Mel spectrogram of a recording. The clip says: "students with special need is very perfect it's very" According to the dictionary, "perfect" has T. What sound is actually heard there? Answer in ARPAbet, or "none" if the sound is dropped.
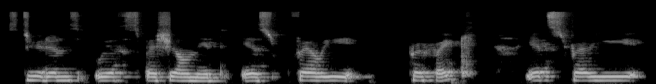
T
